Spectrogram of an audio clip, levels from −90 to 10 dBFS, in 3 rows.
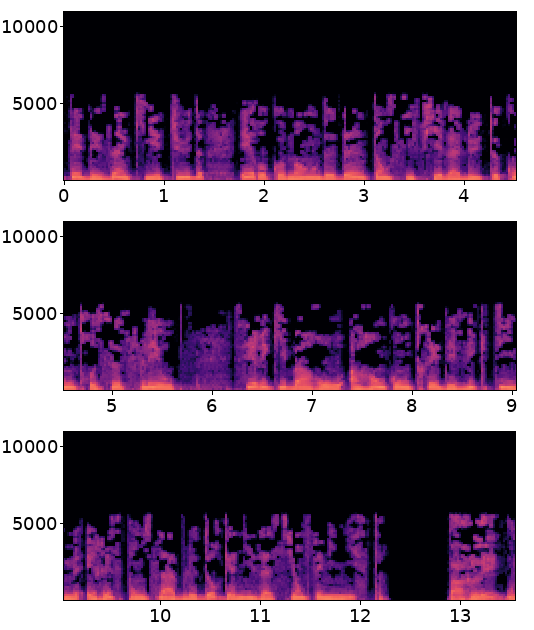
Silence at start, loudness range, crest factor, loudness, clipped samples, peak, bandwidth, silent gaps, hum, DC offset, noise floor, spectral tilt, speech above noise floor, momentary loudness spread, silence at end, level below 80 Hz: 0.05 s; 1 LU; 14 dB; -24 LUFS; under 0.1%; -10 dBFS; 5.8 kHz; 12.38-12.85 s; none; under 0.1%; under -90 dBFS; -11.5 dB/octave; over 67 dB; 5 LU; 0 s; -50 dBFS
